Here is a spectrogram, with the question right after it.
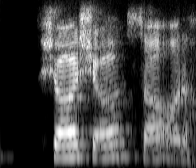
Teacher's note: जिन वर्णों के उच्चारण के समय मुंह द्वारा वायु तीव्र गति से रगड़ खाने की वजह से गर्म होकर बाहर निकलती है, उन्हें ऊष्म व्यंजन कहते हैं।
